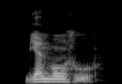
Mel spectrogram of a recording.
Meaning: greetings!
- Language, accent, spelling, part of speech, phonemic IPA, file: French, France, bien le bonjour, interjection, /bjɛ̃ l(ə) bɔ̃.ʒuʁ/, LL-Q150 (fra)-bien le bonjour.wav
